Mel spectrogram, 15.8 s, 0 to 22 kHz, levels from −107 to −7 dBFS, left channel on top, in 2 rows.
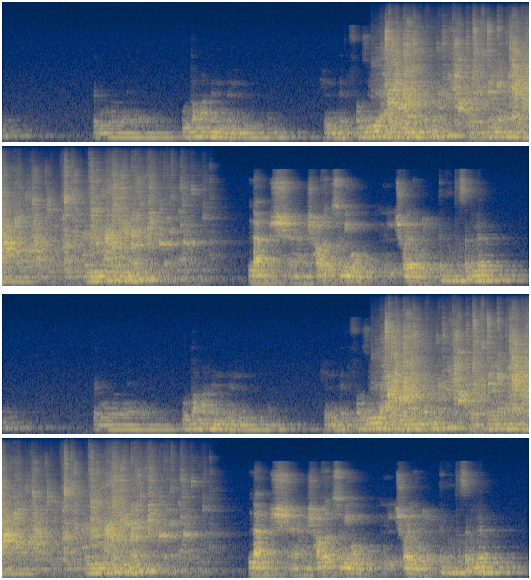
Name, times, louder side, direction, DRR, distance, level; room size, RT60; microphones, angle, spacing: voice 1, 1.4-4.1 4.8-6.6 7.0-8.2 9.1-10.1 14.5-15.1, equal, 65° left, -4 dB, 1.1 m, -33 dB
Water / Bathtub (filling or washing), 5.5-11.0, right 1 dB, 10° right, 1.0 m, -27 dB
voice 2, 11.6-13.3 13.6-14.3, equal, 20° left, -11 dB, 0.8 m, -28 dB
2.9 x 2.8 x 3.2 m, 1.2 s
head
